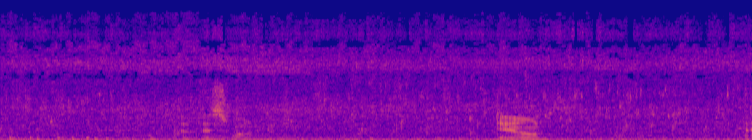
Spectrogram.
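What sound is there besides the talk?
water flowing through pond filter media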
